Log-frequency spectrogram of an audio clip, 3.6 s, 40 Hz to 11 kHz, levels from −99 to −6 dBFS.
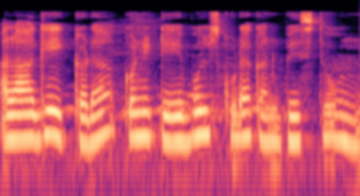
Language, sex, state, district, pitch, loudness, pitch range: Telugu, female, Andhra Pradesh, Sri Satya Sai, 205 Hz, -16 LUFS, 195-220 Hz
